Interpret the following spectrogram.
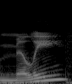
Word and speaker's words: Mili: Uh there's a band called Millie. I believe it's spelled M I L I.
